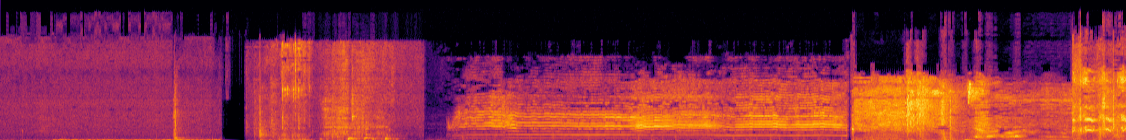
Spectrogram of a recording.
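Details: Domestic cat giving one long, drawn-out yowl held for about four seconds at a steady pitch with rich harmonics. Thumps and rustling come before it, and a clattering burst of noise follows.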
